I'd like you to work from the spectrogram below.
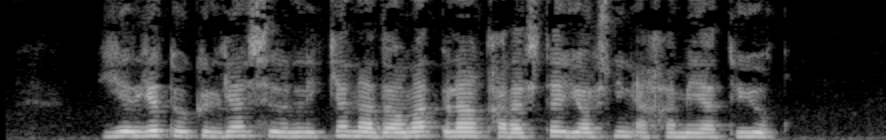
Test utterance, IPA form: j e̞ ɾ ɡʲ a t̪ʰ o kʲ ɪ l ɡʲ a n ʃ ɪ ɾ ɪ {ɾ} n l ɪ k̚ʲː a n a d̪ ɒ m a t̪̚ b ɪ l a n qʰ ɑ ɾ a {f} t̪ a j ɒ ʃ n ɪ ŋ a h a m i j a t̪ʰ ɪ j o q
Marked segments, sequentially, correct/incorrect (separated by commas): incorrect, incorrect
